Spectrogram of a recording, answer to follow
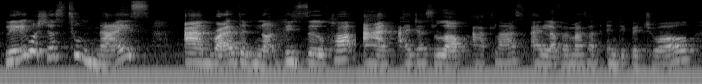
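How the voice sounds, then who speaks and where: A woman talks casually to her viewers in the style of a book review. Her voice is bright and forceful, and she is expressive, often repeating phrases to drive them home. The recording is roomy, with noticeable echo. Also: lowish voice, moderate pace, a little hiss or hum. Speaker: book reviewer, video host. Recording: roomy, echoey room.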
